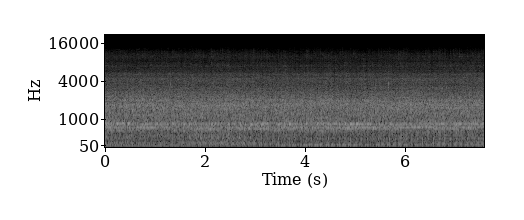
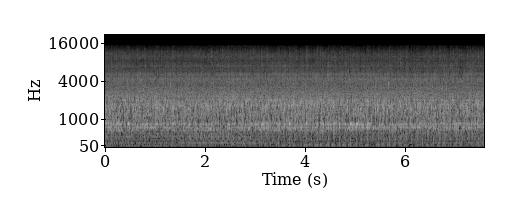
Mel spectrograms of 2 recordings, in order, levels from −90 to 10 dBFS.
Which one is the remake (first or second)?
second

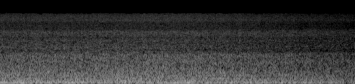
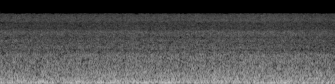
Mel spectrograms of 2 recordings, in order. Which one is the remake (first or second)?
second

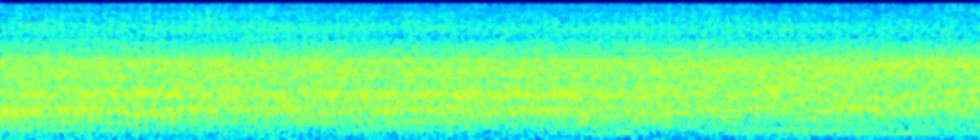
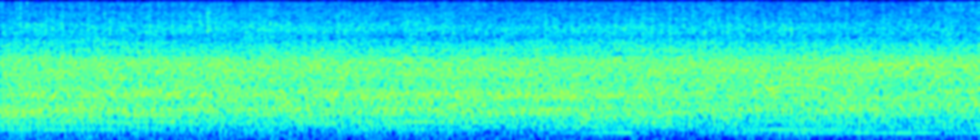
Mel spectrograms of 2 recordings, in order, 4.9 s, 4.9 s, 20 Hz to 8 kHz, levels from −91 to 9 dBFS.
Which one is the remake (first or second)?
first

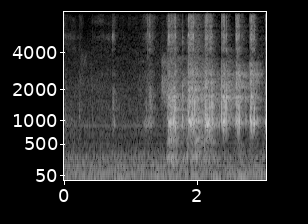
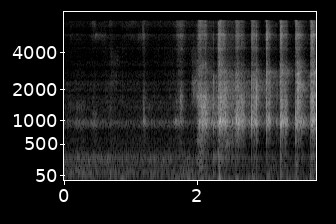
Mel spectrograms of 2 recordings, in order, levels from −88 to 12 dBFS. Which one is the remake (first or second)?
second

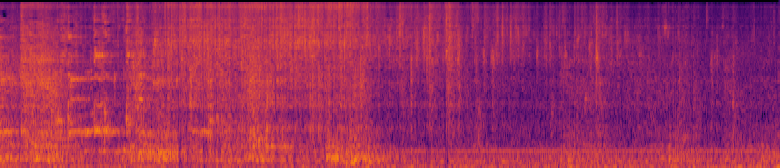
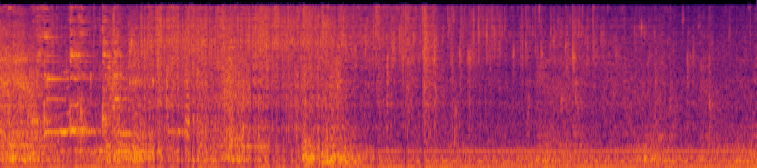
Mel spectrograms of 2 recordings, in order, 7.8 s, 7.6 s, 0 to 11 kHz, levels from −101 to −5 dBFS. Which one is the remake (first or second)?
first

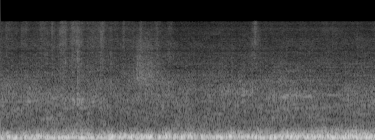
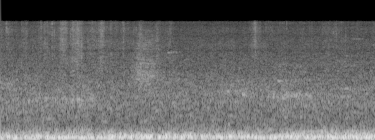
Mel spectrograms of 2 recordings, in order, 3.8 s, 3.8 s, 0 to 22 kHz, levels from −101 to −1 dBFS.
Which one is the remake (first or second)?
first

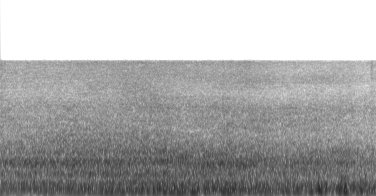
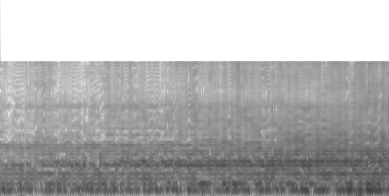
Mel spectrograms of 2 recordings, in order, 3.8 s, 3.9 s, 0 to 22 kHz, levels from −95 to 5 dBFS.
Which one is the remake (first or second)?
second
